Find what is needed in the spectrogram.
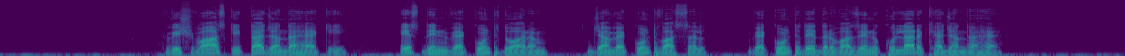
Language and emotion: Punjabi, neutral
